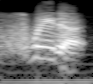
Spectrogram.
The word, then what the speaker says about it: Sweda: Sweda, S-W-E-D-A.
